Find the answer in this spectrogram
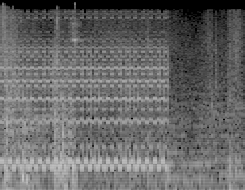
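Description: Cordless home telephone ringing with a steady electronic tone that stops abruptly a little before the end. A single sharp click comes right at the start.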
